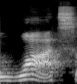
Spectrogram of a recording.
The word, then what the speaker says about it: What's Up: What's Up? So watts, like light bulb watts. Let me see, is it on here? Yeah, you can see how it's spelled, like watts.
